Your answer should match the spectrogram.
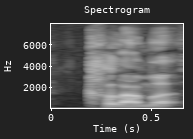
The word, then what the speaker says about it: clamour: Clamour and enamour rhyme with hammer.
